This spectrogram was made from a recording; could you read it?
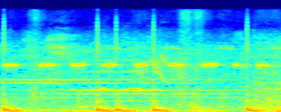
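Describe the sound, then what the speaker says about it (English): A thin, high mosquito whine buzzes steadily, close and faint, with a few soft clicks and taps around it. "We've all heard that sound. Mosquitoes."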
